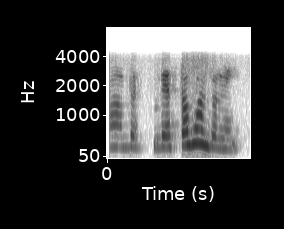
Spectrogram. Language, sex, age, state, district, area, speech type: Odia, female, 45-60, Odisha, Angul, rural, conversation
